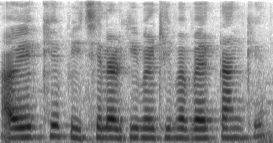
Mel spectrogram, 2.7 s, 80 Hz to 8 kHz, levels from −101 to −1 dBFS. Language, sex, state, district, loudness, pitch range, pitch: Bhojpuri, female, Uttar Pradesh, Ghazipur, -19 LUFS, 190-205 Hz, 195 Hz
